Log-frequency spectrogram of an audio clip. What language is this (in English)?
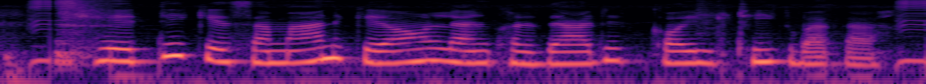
Bhojpuri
